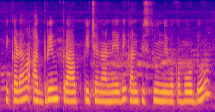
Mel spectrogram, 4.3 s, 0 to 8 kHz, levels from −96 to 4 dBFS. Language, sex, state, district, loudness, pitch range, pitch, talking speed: Telugu, female, Telangana, Mahabubabad, -17 LUFS, 200-235 Hz, 215 Hz, 125 wpm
